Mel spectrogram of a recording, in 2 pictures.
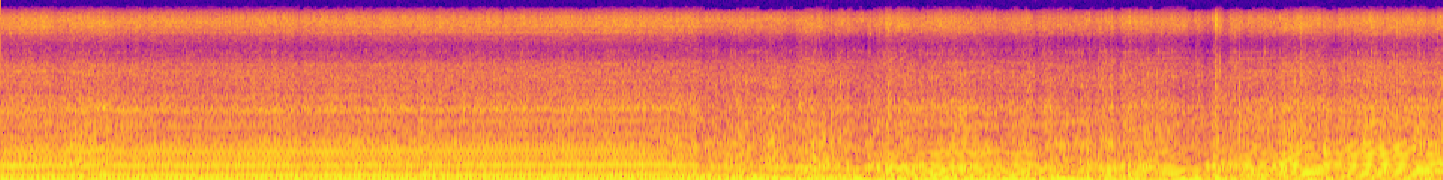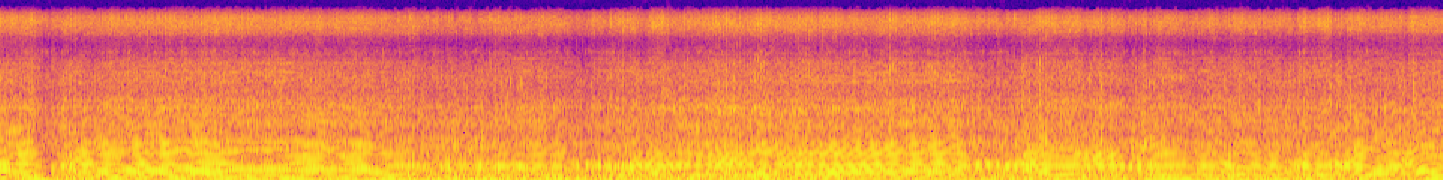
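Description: GasGas two-stroke enduro motorcycle engine running, holding a steady speed for the first several seconds and then rising and falling in pitch as the throttle is worked.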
